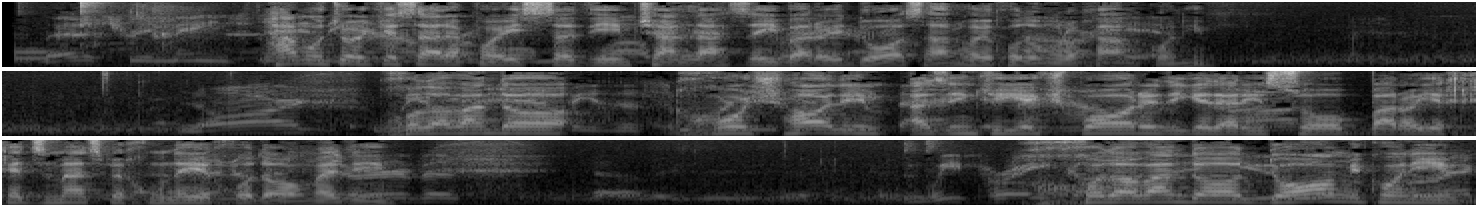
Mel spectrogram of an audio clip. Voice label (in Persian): Farsi Voice Over; Trying To Do God a Service Without It Being God's Will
